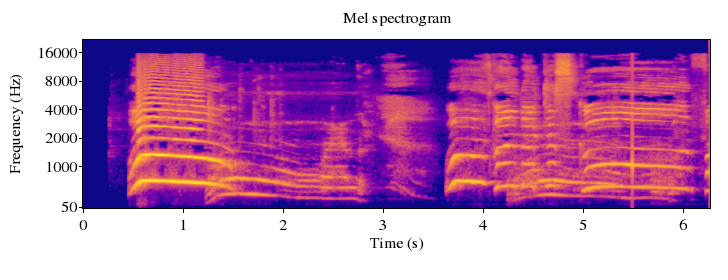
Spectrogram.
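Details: Otterhound mix pet dog howling along with its owner singing; long, sliding, tonal howls that start high and fall, with a pause, then more overlapping drawn-out howls and a human voice indoors.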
